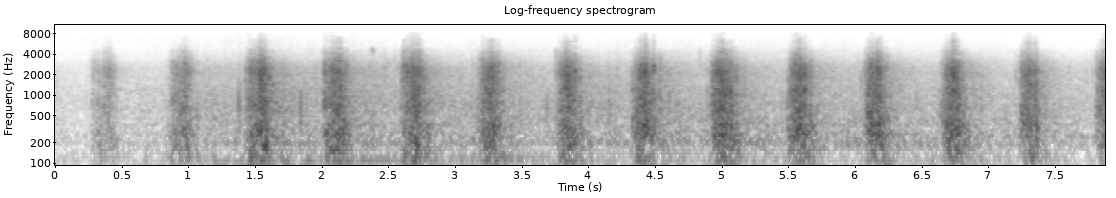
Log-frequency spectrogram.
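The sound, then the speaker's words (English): Marching boots of German troops crossing Wenceslas Square in Prague in March 1939, a steady, even tramp of about two heavy footfalls per second, repeated many times alone with no voices. “That's the sound of German troops marching through Prague's Wenceslas Square on the 15th of March 1939.”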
